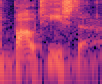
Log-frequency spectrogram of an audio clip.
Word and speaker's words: Bautista: it differently it's Bautista his name is Bautista you didn't know that he always spelled it Batista when he was in WWE because they changed his name his name was Bautista that's how you pronounce it anyway um so yeah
